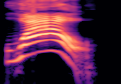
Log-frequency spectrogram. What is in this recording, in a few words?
"Wow" surprise, girl child kid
